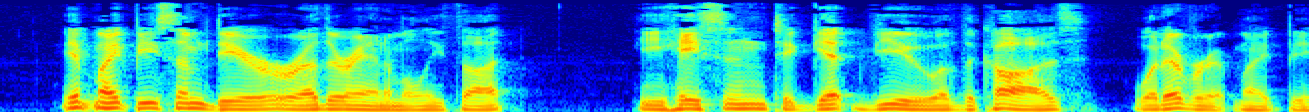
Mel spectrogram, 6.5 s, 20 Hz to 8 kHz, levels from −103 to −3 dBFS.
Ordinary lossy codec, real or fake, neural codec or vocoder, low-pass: MP3, 32 kbps; real; none; 7.2 kHz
